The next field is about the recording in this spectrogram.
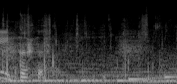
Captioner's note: chuckles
